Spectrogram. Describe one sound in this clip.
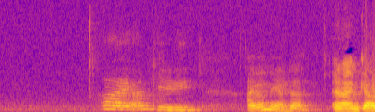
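A young woman speaks clearly nearby.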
